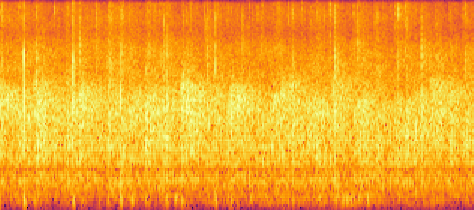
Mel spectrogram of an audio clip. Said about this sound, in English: Freedom Works, let's give Bethesda a round of applause for being obedient to God's Spirit.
